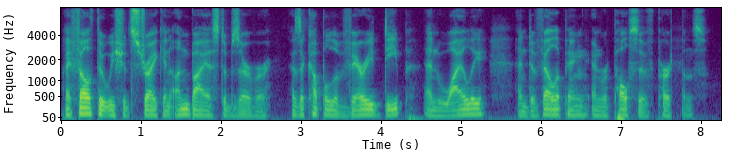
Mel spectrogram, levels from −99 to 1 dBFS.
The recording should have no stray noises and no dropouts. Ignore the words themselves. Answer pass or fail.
fail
